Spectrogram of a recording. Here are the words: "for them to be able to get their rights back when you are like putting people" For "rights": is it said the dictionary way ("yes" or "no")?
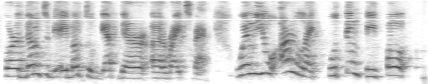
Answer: yes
